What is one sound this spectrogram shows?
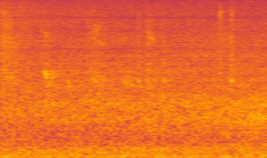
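A finger presses a button.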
